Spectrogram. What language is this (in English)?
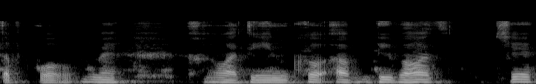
Urdu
